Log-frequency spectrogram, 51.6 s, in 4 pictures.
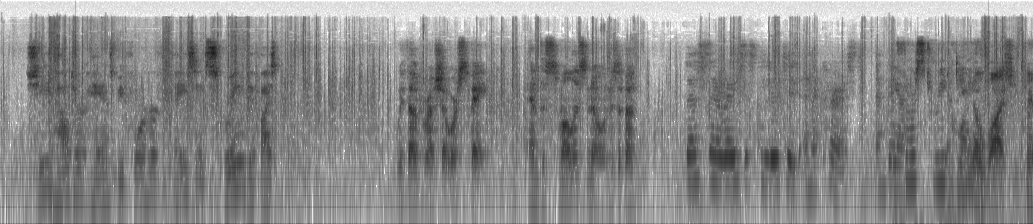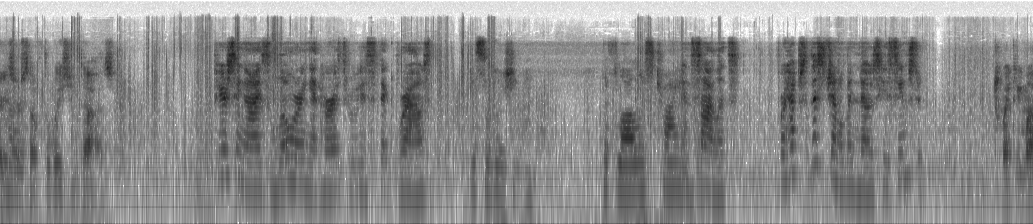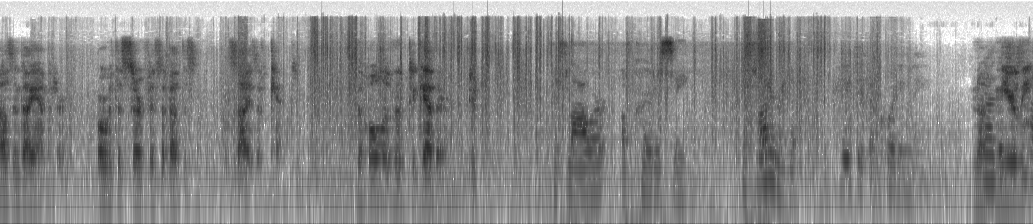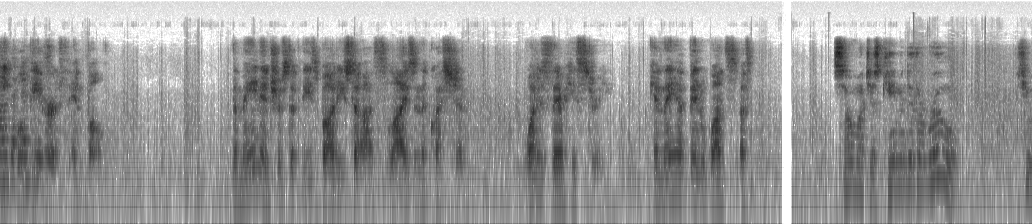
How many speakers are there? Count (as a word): six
